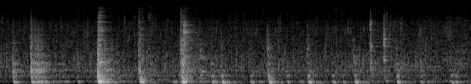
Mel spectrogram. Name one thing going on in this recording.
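A wooden spoon scrapes and knocks against a metal pan.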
